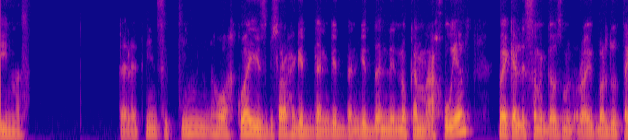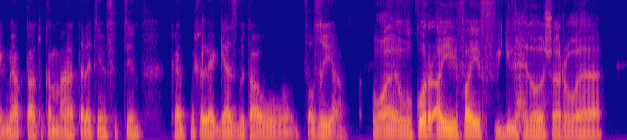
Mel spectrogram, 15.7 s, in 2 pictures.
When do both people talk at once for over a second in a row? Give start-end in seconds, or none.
none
